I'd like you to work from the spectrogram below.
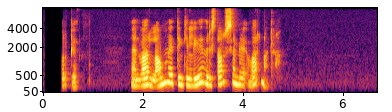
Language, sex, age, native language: Icelandic, female, 50-59, Icelandic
